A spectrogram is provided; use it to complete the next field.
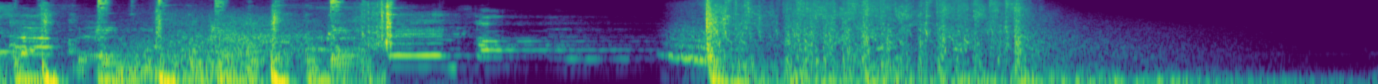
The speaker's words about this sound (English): Is that like a machine gun scene?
